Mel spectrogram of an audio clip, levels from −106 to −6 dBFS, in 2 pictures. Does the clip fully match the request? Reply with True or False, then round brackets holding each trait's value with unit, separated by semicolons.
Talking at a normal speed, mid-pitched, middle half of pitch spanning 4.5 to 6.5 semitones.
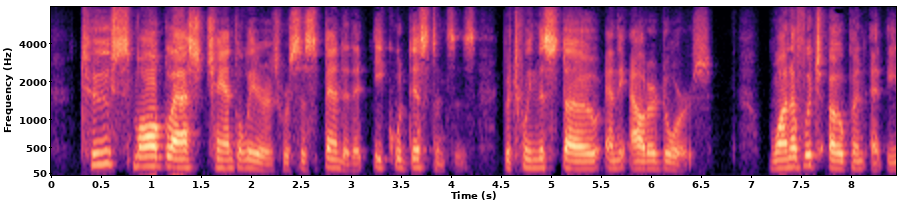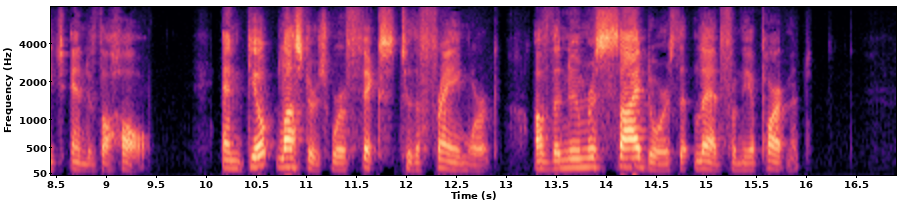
False (155 wpm; 145 Hz; 3.7 semitones)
